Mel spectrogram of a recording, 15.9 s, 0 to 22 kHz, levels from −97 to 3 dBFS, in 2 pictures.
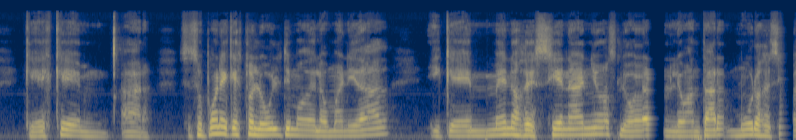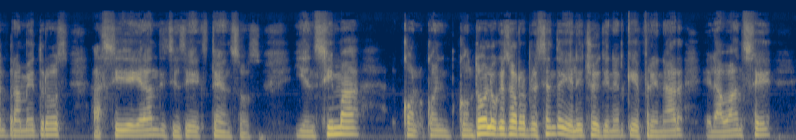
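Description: From 4.79 to 4.91 s there is a burst of packet loss. About 62 ms is filled by stretching the last sound, and about 60 ms of speech is skipped.

Within it, from 4.86 to 4.88 s, one lost packet is rebuilt from error correction. That 20 ms sounds rougher and noisier.

From 6.00 to 8.08 s, repeated packet loss makes the speech choppy and robotic. Six gaps occur, the longest 159 ms, and about a fifth of the span is patched.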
